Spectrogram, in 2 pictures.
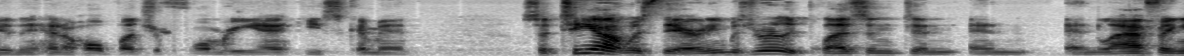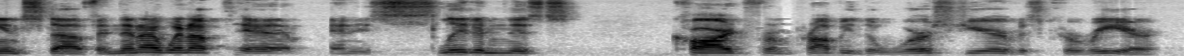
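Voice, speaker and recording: A man's voice: fairly low pitch, bright, forceful tone. A man on a panel, telling anecdotes in a casual discussion and chuckling as he goes. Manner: storytelling with chuckles. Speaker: panel guest.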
